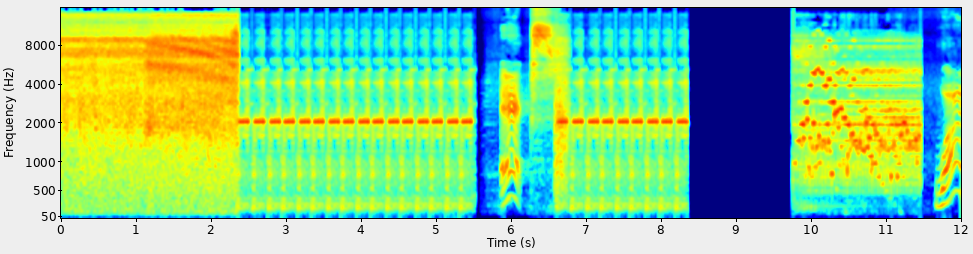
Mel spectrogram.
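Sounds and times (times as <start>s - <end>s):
electronic alarm beeping: 2.4s - 5.5s, 6.7s - 8.4s, 9.8s - 11.5s.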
